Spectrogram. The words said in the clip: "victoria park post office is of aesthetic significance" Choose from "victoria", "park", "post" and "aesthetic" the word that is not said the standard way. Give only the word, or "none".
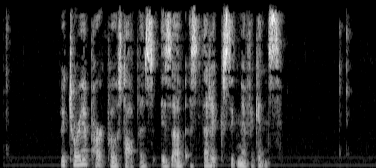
none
